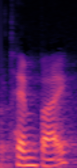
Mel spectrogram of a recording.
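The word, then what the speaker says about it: tempi: three different tempo and that's how you pronounce the plural temp I there are three different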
